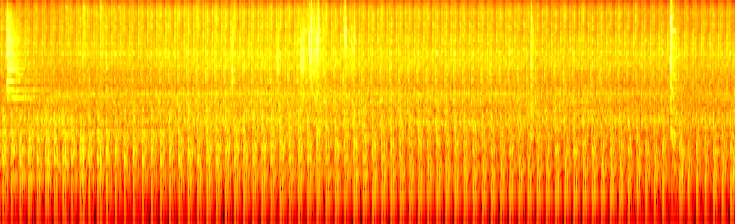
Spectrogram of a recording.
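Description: An engine running at a steady idle with an even, rapid pulse, powering the chain pull that turns a pipe wrench to unscrew a stuck piston rod. A sharp metallic clank rings out at the start, and a few fainter clicks come later.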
